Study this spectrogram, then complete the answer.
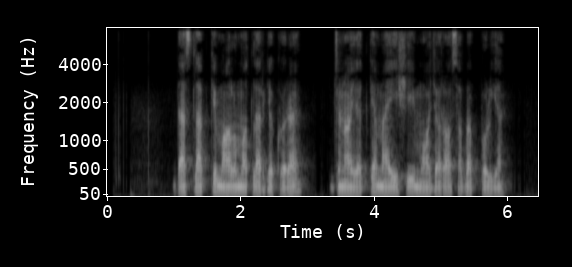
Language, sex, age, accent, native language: Uzbek, male, 19-29, Sirdaryo, Uzbek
